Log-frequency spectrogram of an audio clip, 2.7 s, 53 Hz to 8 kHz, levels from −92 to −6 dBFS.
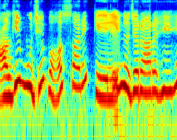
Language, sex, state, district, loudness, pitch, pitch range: Hindi, female, Maharashtra, Mumbai Suburban, -14 LUFS, 330 Hz, 295-385 Hz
